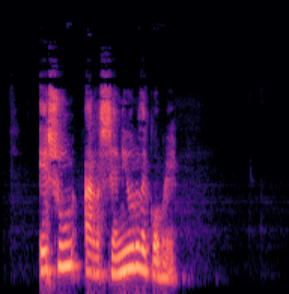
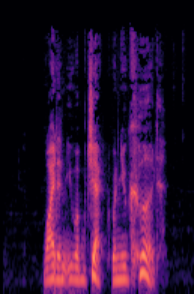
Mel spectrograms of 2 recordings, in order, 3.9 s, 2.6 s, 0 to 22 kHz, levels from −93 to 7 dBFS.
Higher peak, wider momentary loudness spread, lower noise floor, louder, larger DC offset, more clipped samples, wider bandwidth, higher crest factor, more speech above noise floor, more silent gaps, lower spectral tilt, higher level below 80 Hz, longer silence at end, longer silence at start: first, -2 dBFS vs -6 dBFS; about the same, 7 LU vs 6 LU; about the same, -76 dBFS vs -75 dBFS; first, -14 LUFS vs -24 LUFS; neither; neither; second, 9.4 kHz vs 16 kHz; about the same, 16 dB vs 20 dB; first, 62 dB vs 51 dB; neither; about the same, -4 dB/octave vs -5 dB/octave; about the same, -62 dBFS vs -64 dBFS; first, 1.55 s vs 0.45 s; about the same, 0.5 s vs 0.55 s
